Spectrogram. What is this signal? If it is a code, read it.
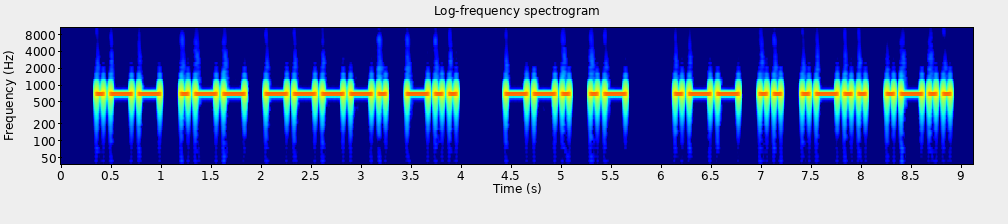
Morse code, heard as a keyed tone, about 17 wpm, 700 Hz. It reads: WW9D GA WILL
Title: SOTA QSO Practice 17wpm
